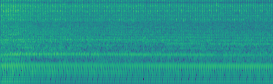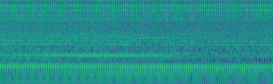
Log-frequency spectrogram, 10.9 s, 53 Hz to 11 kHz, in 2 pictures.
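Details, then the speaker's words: Yardman 5.5 hp leaf-and-stick vacuum, first start. The small single holds a steady, fast run with the fan roaring evenly and no surging or stumbling. Running normally. "all right this thing's going crazy blowing wind everywhere"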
